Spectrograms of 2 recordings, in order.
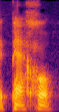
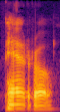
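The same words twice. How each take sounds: First: Pejo with a guttural throaty J in place of the rolled R; pejo, rr turned into a rasping back-of-throat sound; mountain dialect R. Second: Said in the usual way. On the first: Shown as a demonstration. Showing viewers the Puerto Rican mountain dialect, pejo with a guttural R. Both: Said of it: "instead of perro, they'll say pejo".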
